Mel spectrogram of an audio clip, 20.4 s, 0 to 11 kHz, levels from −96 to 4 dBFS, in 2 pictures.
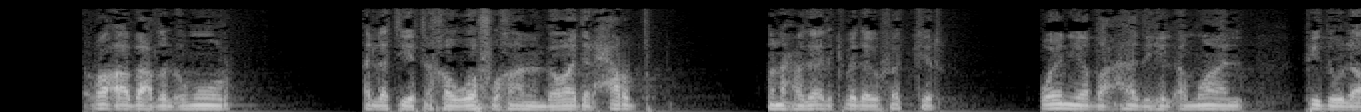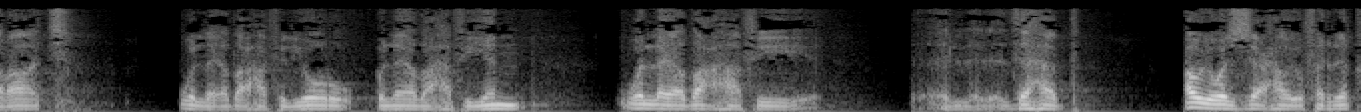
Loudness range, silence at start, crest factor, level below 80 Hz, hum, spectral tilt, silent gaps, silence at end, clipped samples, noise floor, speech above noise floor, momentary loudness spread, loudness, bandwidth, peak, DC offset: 5 LU; 0.6 s; 20 dB; -50 dBFS; none; -8 dB/octave; none; 0 s; under 0.1%; -81 dBFS; 58 dB; 12 LU; -24 LUFS; 8.8 kHz; -4 dBFS; 0.1%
